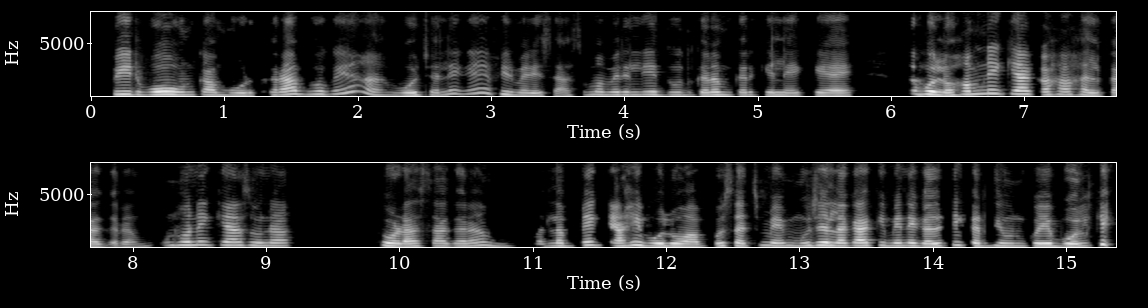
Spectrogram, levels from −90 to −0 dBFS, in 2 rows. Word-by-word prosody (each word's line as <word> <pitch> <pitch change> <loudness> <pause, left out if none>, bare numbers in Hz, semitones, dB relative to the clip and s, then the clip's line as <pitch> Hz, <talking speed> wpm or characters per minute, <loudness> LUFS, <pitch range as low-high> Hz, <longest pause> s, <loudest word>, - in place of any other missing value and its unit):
फिर 280 -2 0
वो 260 +2 +8
उनका 245 -1 -3
मूड 215 -1 -6
ख़राब 275 +4 +1
हो 295 - -3
गया, 405 - -6
वो 220 0 -1
चले 250 +9 -11
गए 390 +6 -9
फिर 275 -3 -5
मेरी 210 -2 -6
सासू 205 +3 -16
माँ 260 - -5
मेरे 245 +1 -4
लिए 260 +1 -5
दूध 235 -1 -13
गरम 240 +1 -1
करके 230 0 -8
लेके 220 0 -7
आए, 210 0 -1 0.5
तो 310 - -4
बोलो, 265 -6 +8
हमने 315 +8 0
क्या 310 -1 +5
कहा 260 -1 -3
हल्का 215 -2 -2
गरम? 195 +1 -13
उन्होंने 305 +3 -2
क्या 295 -1 0
सुना? 260 -2 -5 0.7
थोड़ा-सा 230 -1 +3
गरम 240 +6 -6 0.4
मतलब 230 +1 -4
मैं 300 0 +2
क्या 240 -3 +1
ही 300 +3 +2
बोलूँ 225 -3 +4
आपको 210 +4 -2
सच 250 +1 -1
में 255 -3 0
मुझे 260 +3 +3
लगा 260 0 +6
कि 270 +1 -9
मैंने 250 0 +1
ग़लती 235 +6 +1
कर 245 -4 +1
दी 250 +2 -8
उनको 230 -1 -3
ये 230 - +9
बोल 220 +2 +4
के। 380 - +8
245 Hz, 205 wpm, -23 LUFS, 225-280 Hz, 0.7 s, ये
